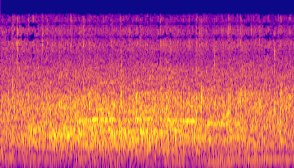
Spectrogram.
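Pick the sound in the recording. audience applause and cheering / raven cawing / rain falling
audience applause and cheering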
